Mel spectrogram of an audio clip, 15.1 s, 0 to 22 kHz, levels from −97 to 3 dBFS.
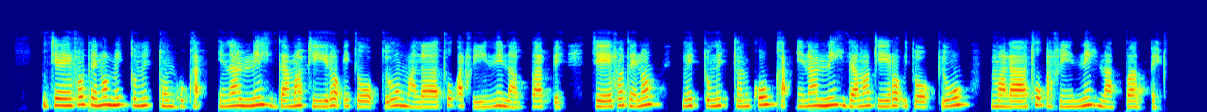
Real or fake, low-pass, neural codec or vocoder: fake; 7.2 kHz; codec, 44.1 kHz, 1.7 kbps, Pupu-Codec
